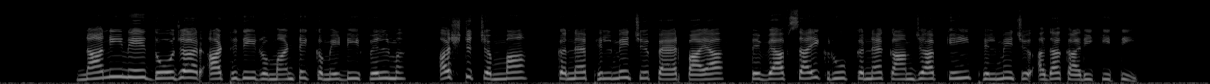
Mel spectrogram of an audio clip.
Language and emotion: Dogri, neutral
